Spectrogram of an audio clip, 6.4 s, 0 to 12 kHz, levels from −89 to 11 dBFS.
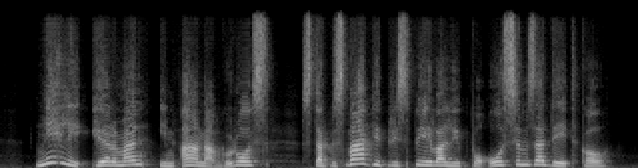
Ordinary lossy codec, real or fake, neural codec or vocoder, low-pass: none; fake; codec, 16 kHz in and 24 kHz out, 0.6 kbps, FocalCodec, streaming, 4096 codes; 10.8 kHz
